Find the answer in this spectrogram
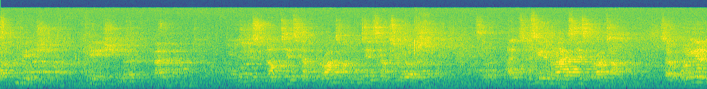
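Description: Many people talking at once in a large, echoing gym hall, with a few sharp knocks among the voices.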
